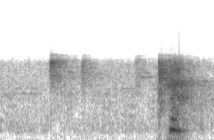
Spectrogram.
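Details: A pet male monk parakeet playing peekaboo utters short, scratchy, voice-like bursts of mimicked human speech.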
